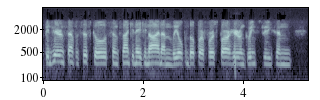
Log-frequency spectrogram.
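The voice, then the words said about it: Irish accent. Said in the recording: “Ah, well, that sounds like an Irish accent. ... Yeah, very much so. Very, very much so.”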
